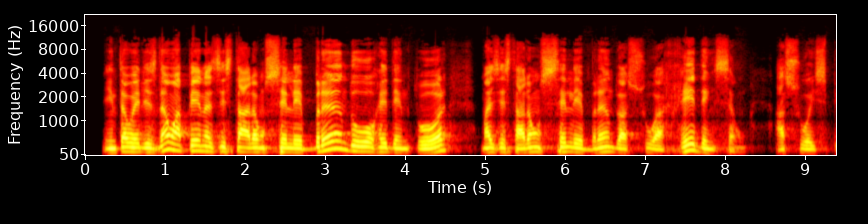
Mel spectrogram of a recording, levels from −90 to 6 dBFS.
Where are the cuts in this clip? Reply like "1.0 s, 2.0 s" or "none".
none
